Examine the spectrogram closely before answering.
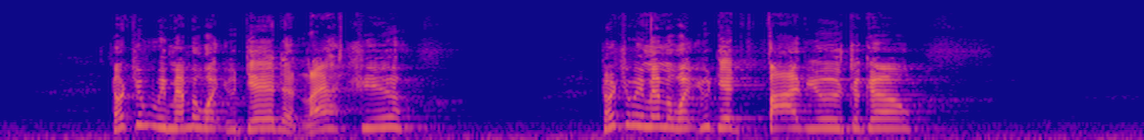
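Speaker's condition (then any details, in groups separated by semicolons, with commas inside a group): Deafness; congenital, 80% hearing loss since birth, relies on lip reading; masks over lips block understanding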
